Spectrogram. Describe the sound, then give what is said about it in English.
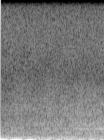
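A steady, low engine drone rumbles without a break as an airplane passes overhead, with no voices and only gentle swells in loudness. “I hear an airplane going over.”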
